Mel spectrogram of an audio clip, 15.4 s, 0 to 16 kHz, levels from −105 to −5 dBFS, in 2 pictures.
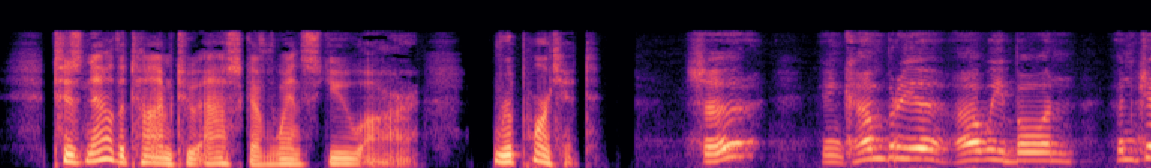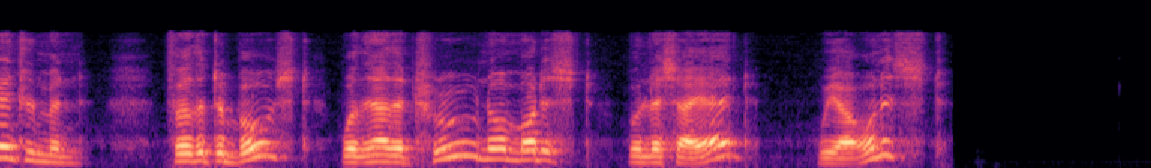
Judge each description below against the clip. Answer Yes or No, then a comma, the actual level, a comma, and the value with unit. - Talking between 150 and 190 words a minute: No, slow, 135 wpm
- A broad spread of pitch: Yes, wide, 8.0 semitones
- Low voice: No, medium, 180 Hz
